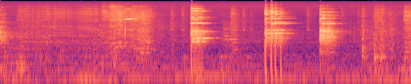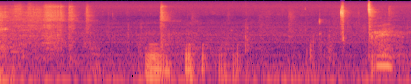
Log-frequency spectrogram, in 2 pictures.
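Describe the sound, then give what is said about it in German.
Glasses clink together in a toast, a quick cluster of bright, ringing taps, followed by softer clatter and faint voices murmuring. “So, aber erstmal Prost.”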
